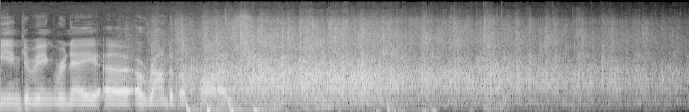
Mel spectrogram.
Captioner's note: audience applauding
